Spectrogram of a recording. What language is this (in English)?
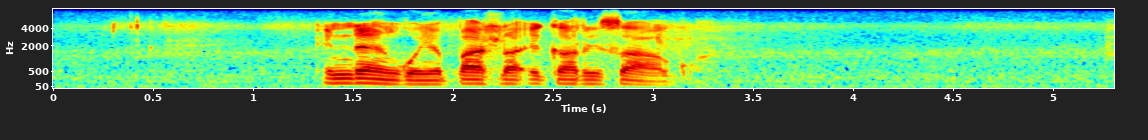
South Ndebele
